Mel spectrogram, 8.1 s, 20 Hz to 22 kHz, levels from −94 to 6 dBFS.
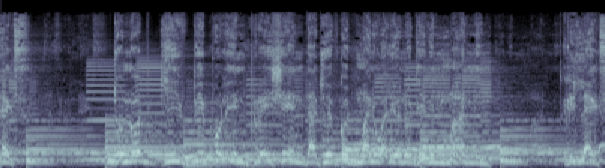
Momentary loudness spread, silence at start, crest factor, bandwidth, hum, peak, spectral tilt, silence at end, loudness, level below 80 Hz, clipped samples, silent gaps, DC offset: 9 LU; 0 s; 14 dB; 16.5 kHz; none; -4 dBFS; -4.5 dB/octave; 0 s; -20 LUFS; -54 dBFS; under 0.1%; none; under 0.1%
